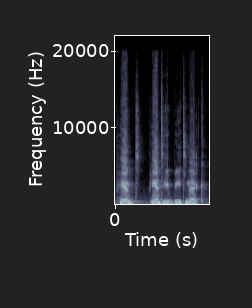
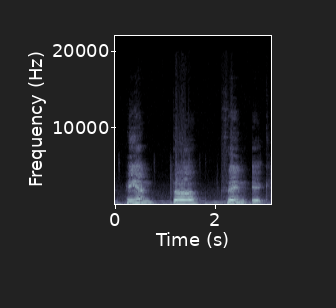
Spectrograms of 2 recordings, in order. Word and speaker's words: pantothenic: So, chromium 140%, but yeah, you're calling it pantibutenic. I don't think that's how you pronounce that. I'm gonna look it up. Pronunciation. Pantothenic.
